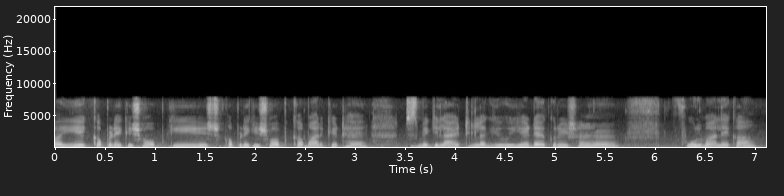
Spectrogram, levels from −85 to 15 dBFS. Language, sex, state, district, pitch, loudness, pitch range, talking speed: Hindi, female, Bihar, Begusarai, 195 Hz, -16 LUFS, 185-205 Hz, 185 wpm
